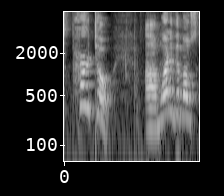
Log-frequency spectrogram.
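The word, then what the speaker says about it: Poeltl: it to jacob perto people say it rhymes with turtles so it's perto um one of the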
